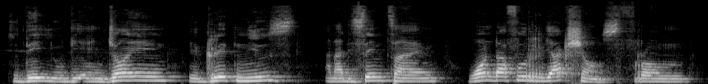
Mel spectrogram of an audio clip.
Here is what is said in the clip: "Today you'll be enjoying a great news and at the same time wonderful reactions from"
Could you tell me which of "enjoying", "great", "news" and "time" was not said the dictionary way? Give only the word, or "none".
none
